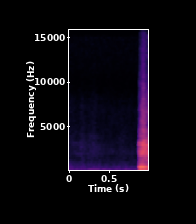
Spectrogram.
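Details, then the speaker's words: Simulated adult cough in an acted pharmacy role-play: near-silence in a small room, then one sudden, loud, harsh cough. "hey how are you doing oh i just coughed my hand okay i'm sorry"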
